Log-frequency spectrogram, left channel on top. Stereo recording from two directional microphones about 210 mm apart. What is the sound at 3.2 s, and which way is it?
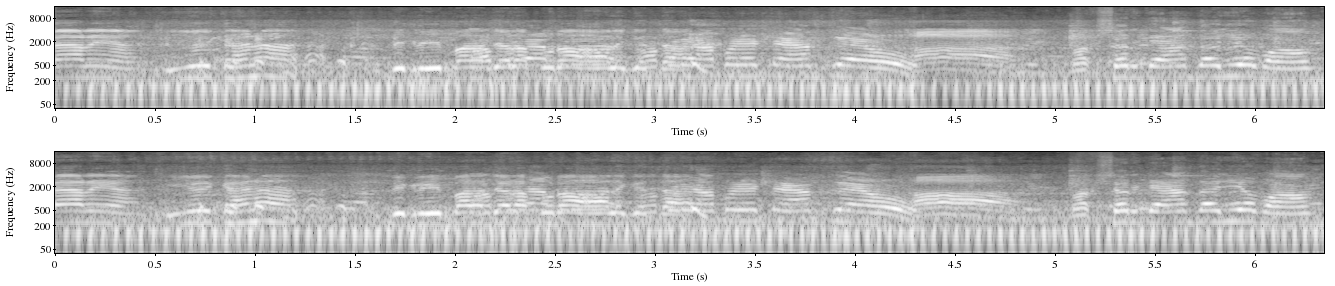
Speech, 35° left (ahead or behind).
